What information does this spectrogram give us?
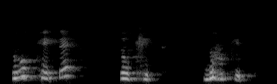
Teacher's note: हल्का सा इसमें हा का उच्चारण बीच में होगा।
